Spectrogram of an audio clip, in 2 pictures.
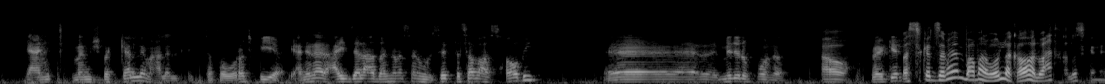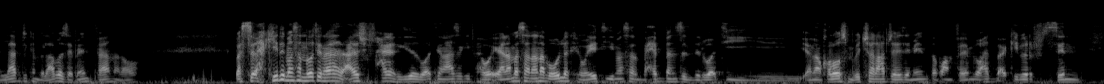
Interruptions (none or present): none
